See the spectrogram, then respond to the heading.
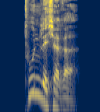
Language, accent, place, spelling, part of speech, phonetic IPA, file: German, Germany, Berlin, tunlichere, adjective, [ˈtuːnlɪçəʁə], De-tunlichere.ogg
- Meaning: inflection of tunlich: 1. strong/mixed nominative/accusative feminine singular comparative degree 2. strong nominative/accusative plural comparative degree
